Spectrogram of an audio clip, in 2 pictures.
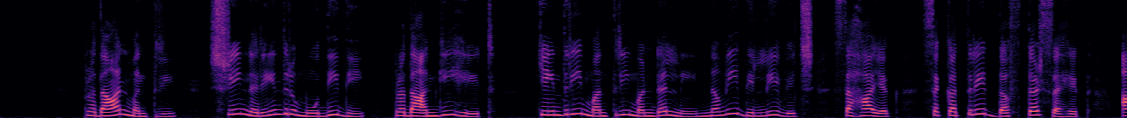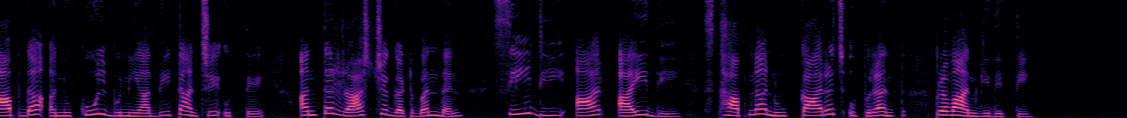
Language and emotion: Punjabi, neutral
